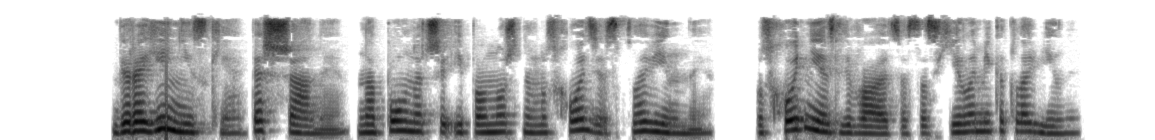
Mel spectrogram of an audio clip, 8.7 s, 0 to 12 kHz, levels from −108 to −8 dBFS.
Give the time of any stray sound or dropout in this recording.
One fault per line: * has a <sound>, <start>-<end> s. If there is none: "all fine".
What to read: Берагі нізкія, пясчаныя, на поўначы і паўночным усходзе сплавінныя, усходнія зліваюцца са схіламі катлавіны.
all fine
